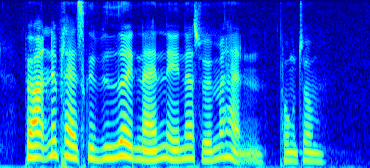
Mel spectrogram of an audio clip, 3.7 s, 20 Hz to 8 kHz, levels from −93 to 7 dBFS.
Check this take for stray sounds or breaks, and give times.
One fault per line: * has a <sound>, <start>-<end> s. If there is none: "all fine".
all fine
